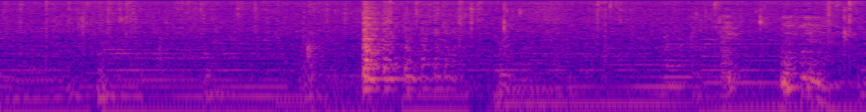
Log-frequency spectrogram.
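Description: Onion bajji deep-frying in hot oil, a steady close sizzle with bursts of bubbling as batter fritters are moved around, no voices over it.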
